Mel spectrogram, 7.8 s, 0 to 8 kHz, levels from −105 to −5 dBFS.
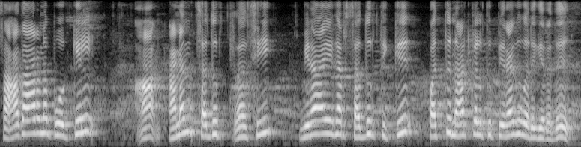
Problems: background conversations at intervals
